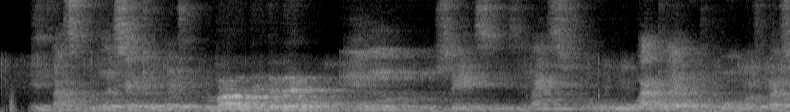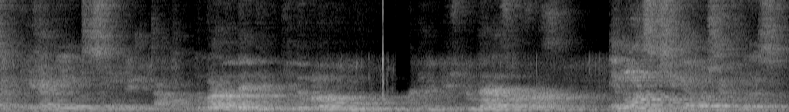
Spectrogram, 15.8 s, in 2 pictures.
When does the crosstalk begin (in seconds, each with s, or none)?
none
